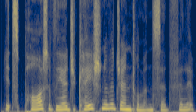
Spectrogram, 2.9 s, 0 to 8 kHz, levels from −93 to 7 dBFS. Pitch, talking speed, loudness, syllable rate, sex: 220 Hz, 205 wpm, -18 LUFS, 5.7 syllables/s, female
